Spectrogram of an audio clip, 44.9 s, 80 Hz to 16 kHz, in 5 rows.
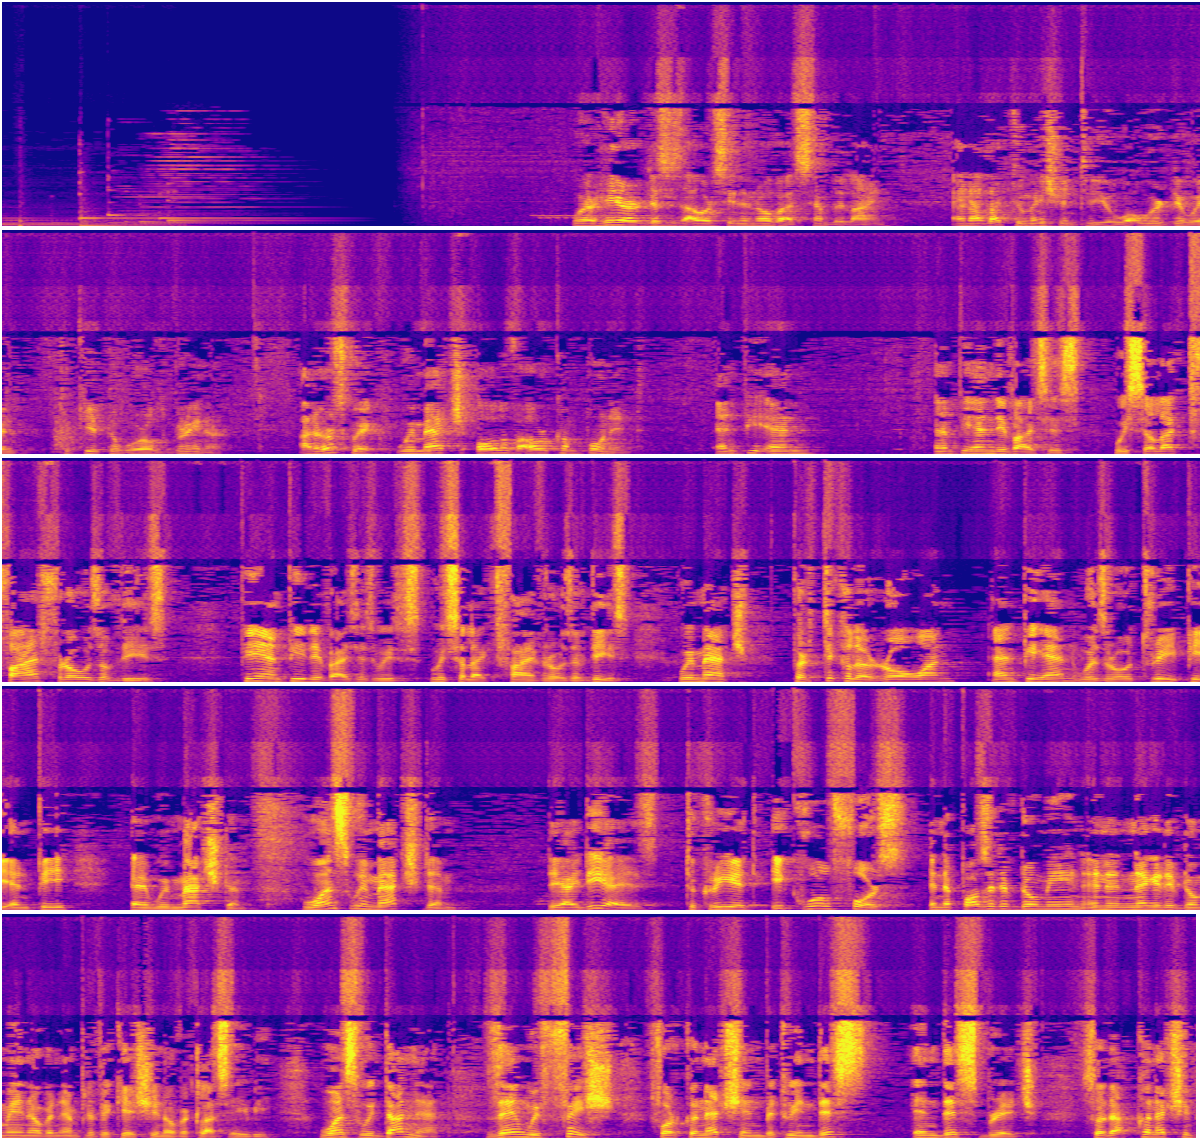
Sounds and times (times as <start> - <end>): Speech: 4.2 - 44.9.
